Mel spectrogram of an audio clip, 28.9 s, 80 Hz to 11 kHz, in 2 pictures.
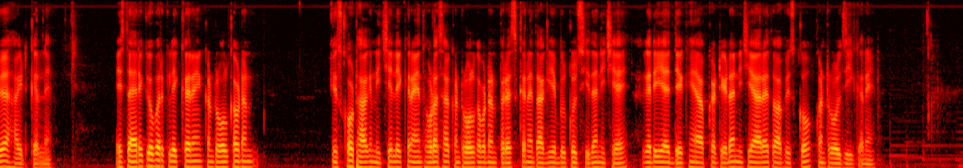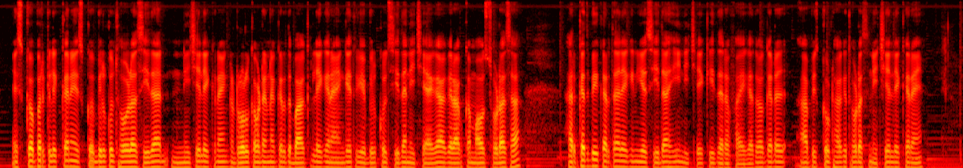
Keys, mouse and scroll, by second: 0.6 click, 5.1 click, 15.4 click.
